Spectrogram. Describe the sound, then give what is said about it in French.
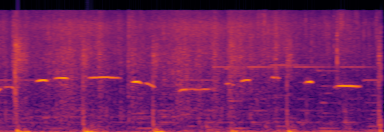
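A person sitting on tree branches whistles a tune of short, clear high notes, some sliding, over a steady rustling noise with recurring soft low thumps. “Comment peut-il siffler ainsi?”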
